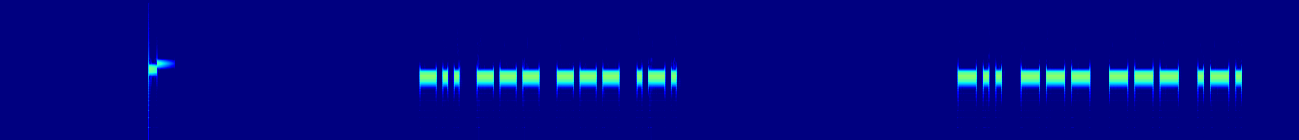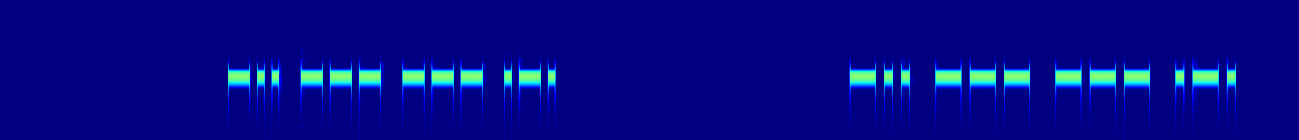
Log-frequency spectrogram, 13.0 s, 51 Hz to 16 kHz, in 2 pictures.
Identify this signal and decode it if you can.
Morse code, heard as a keyed tone, about 36 wpm, 700 Hz. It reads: DOOR DOOR DOOR DOOR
